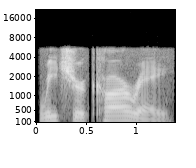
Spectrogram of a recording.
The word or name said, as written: ricercare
